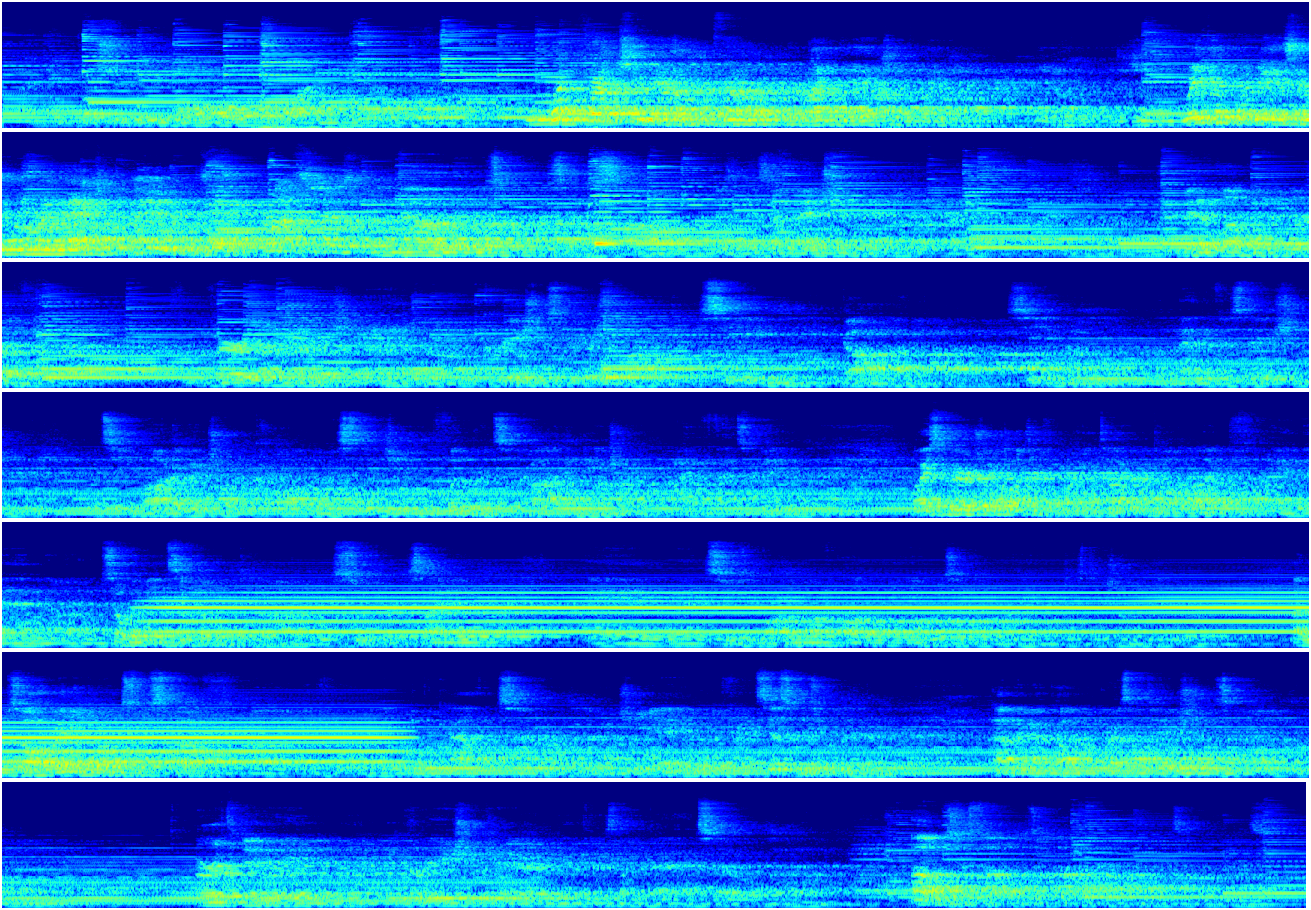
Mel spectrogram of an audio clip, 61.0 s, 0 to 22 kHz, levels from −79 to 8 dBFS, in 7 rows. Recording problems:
echo of what is said; strong; throughout; 440 ms later, 7 dB below the speech
room echo; strong; dies away in 1.8 s
off-mic speech; far
background music; very loud; throughout; 2 dB above the speech

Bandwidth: 16 kHz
